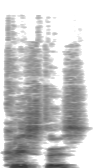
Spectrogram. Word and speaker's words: Cristess: For example, the long E of Christus contrasts with the short I of Christendom, which occurs later in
